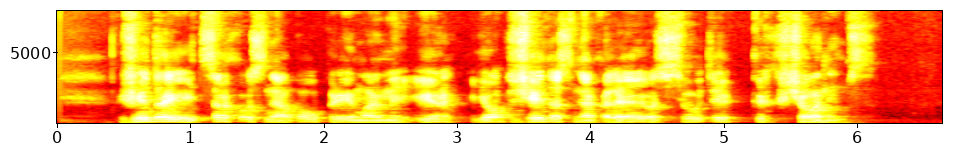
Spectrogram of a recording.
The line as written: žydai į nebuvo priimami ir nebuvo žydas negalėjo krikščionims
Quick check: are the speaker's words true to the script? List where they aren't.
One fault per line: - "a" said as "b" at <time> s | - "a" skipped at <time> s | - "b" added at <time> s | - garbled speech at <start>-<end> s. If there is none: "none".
- "cechus" added at 1.1 s
- "nebuvo" said as "joks" at 3.2 s
- "siūti" added at 4.6 s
